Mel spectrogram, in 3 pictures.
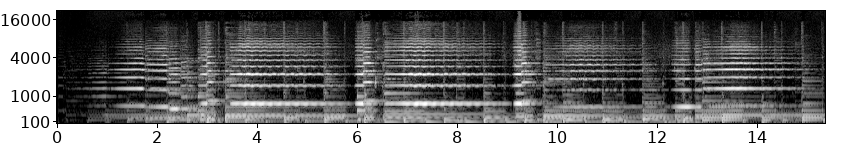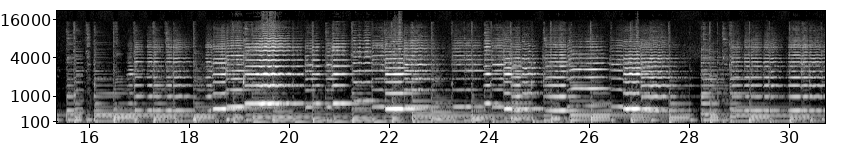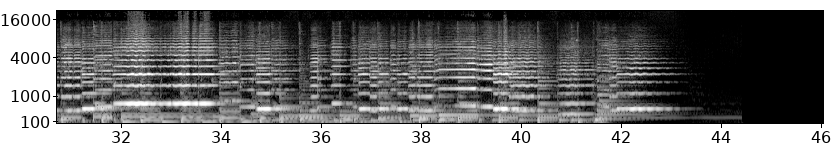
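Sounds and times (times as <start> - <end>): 
violin: 0.0 - 44.2
guitar: 0.0 - 44.4.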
